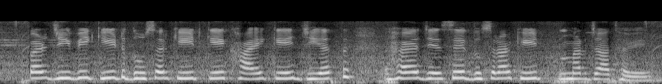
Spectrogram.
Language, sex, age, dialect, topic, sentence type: Bhojpuri, female, 31-35, Northern, agriculture, statement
